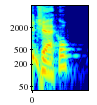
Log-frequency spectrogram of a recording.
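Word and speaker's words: Jaeckel: How would you say that? – I'd say Jackal.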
